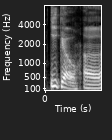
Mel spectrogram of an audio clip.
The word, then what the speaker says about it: Echo: You know, that's how Omega or Omega pronounces it. She pronounces them all weird. Eco, Teak, Hunta, Rika, because she has a New Zealand accent, and that's how they say those things.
